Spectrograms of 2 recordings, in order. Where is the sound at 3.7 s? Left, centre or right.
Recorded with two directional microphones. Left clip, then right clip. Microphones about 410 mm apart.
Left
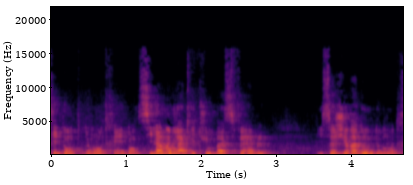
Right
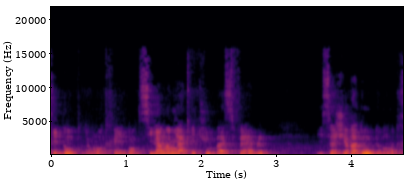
Centre.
